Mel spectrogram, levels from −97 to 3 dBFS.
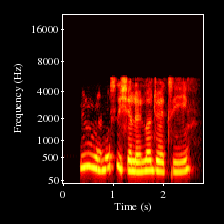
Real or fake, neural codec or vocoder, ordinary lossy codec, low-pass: fake; codec, 16 kHz, 16 kbps, FunCodec, trained on Chinese and English, 50 frames a second; none; 5.4 kHz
